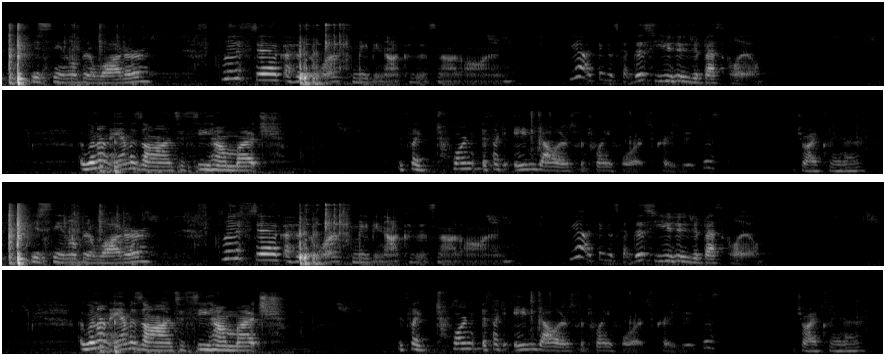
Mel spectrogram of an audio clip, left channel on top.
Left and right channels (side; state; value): both; normal; correlation 0.39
